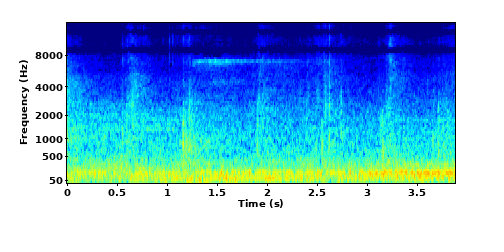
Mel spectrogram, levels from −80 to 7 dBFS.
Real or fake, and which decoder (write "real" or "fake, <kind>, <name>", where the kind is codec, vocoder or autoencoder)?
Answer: real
